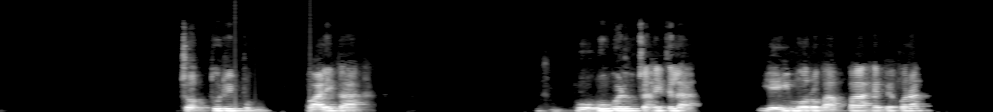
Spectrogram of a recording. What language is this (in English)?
Odia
